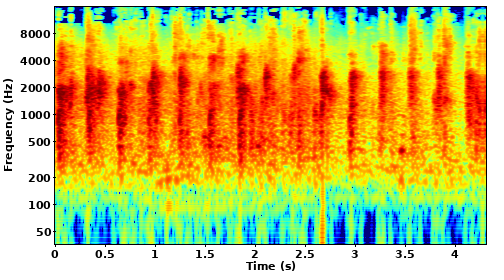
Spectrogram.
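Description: An audience applauding in a hall, the clapping thinning and fading toward the end.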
